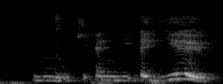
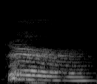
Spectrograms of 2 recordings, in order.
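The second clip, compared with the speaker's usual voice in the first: wolf growl; 3 semitones lower than usual. A narrator's reading. Wolf arrives in the story.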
